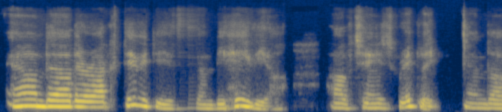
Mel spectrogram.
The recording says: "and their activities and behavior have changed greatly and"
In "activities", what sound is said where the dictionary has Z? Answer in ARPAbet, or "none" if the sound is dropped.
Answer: Z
